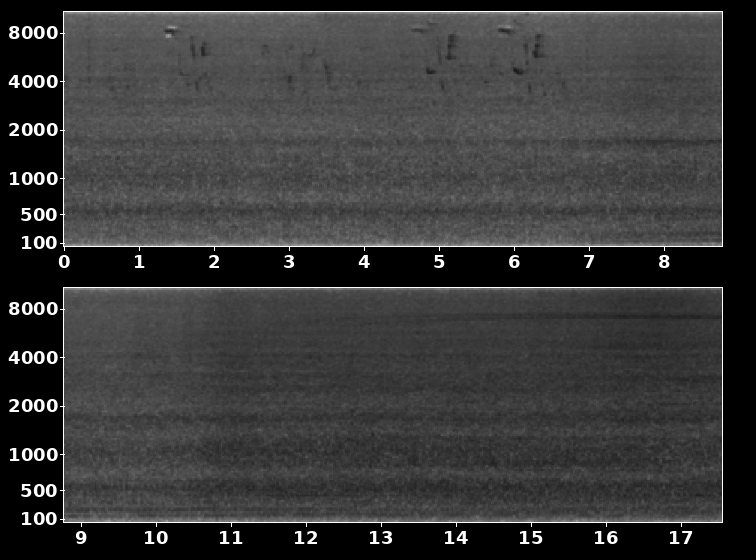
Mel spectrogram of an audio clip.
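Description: Train noise at a railway station, growing louder over several seconds and then holding steady, with a low engine-like drone coming in about seven seconds in.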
